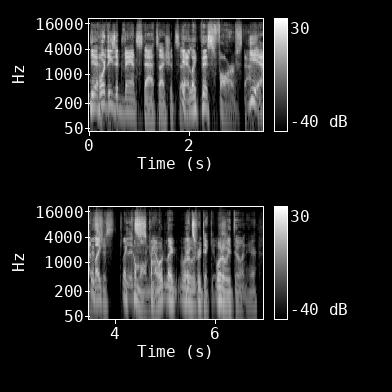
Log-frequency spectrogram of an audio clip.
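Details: Adult male speaker; Normal speech.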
